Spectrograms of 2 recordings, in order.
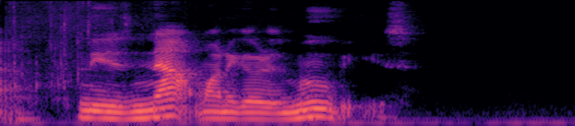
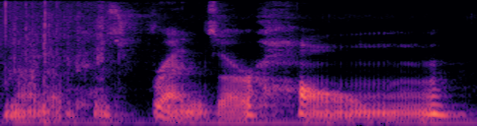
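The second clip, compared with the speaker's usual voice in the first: sad sympathy; 9 dB quieter, much slower than usual. Real, not acted. Sad friends away.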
